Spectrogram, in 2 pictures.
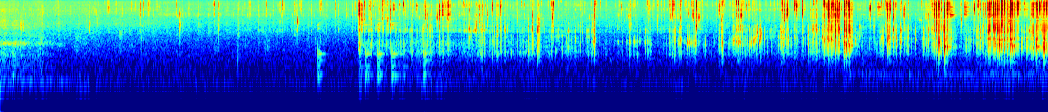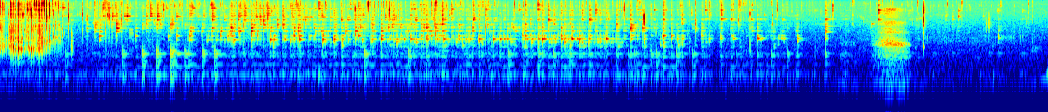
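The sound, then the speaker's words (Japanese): Hot water is poured over ground deep-roast Mandheling coffee in a drip coffee maker, giving a quiet, steady trickle and soft hiss with scattered drips that swell in the middle and continue throughout. “はい、じゃあお湯を入れます。”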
